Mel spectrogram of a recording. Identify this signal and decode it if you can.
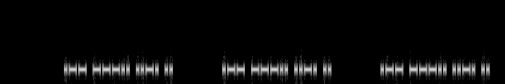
Morse code, heard as a keyed tone, about 52 wpm, 700 Hz. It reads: W8FI W8FI W8FI
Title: USA Call Signs - 4 Characters - Repeated 3x - 50wpm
